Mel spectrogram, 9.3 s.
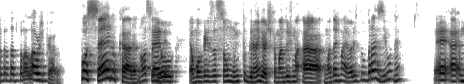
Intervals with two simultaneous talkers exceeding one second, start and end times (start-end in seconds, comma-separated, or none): none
